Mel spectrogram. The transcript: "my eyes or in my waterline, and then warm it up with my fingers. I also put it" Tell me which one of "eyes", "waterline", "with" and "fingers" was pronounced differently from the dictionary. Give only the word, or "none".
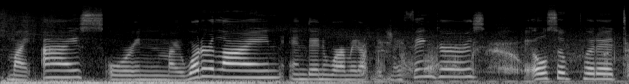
eyes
